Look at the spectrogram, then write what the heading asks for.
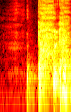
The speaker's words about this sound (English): Sorry, I got a cough.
